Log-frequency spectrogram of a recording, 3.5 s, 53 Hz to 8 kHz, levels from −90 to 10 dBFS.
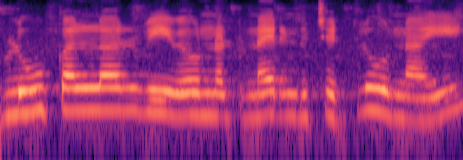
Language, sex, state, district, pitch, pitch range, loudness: Telugu, female, Andhra Pradesh, Sri Satya Sai, 225 Hz, 210-250 Hz, -15 LUFS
